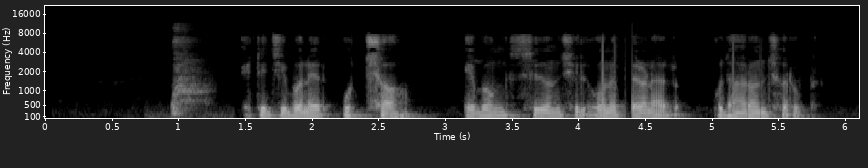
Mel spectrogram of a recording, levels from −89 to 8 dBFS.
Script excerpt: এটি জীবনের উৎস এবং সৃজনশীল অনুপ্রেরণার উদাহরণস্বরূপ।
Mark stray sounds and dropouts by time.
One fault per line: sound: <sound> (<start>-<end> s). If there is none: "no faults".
sound: bark (0.9-1.3 s)
sound: dropout (4.4-4.4 s)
